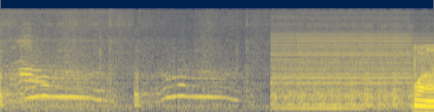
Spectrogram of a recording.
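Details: Pepper, a pet cat, gives two drawn-out yodelling yowls, each an arched tone that rises then falls over about a second. Music then takes over with a steady hum and a loud final chord.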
